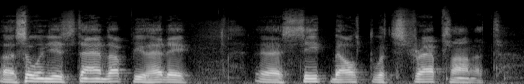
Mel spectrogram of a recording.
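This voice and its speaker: In an American accent, a man with a medium pitch speaks at a very slow pace over noticeable background noise. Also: ordinary pitch variation. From Minnesota, US Upper Midwest. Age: 80s+. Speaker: war veteran. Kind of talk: oral history interview.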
